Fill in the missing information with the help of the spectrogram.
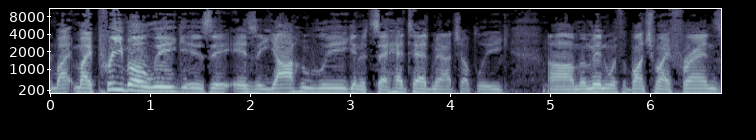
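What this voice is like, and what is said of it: Thick regional accent. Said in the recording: “your thick accent”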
